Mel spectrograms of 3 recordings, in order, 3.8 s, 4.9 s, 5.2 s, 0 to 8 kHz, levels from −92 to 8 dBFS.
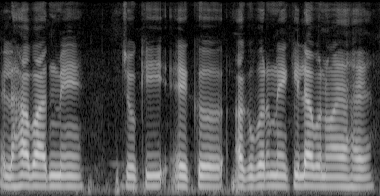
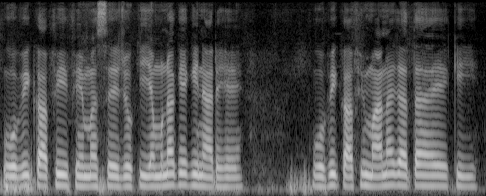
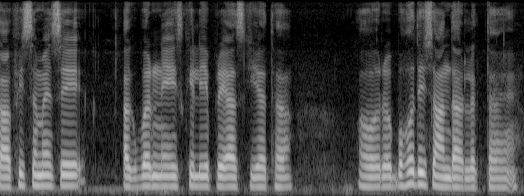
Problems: constant background noise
